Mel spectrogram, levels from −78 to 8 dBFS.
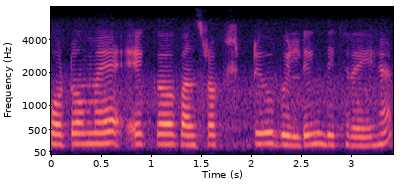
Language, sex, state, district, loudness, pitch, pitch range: Hindi, female, Maharashtra, Chandrapur, -16 LUFS, 205 Hz, 195-215 Hz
